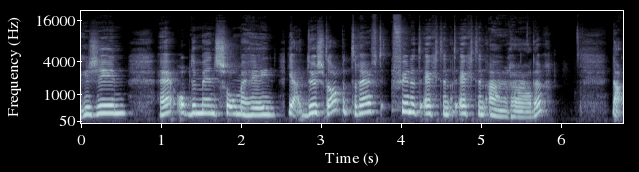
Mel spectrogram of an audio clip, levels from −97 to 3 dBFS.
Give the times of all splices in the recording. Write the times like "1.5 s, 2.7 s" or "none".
2.5 s, 3.0 s, 3.9 s, 4.7 s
